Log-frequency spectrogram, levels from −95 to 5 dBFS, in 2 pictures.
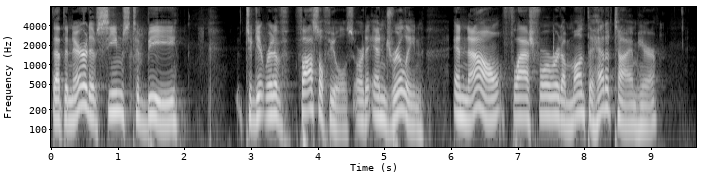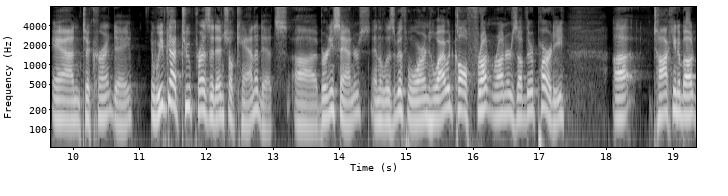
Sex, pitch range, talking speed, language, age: male, 130-165 Hz, 165 wpm, English, 40-59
